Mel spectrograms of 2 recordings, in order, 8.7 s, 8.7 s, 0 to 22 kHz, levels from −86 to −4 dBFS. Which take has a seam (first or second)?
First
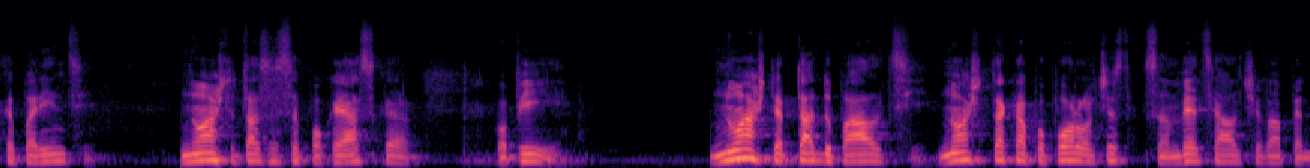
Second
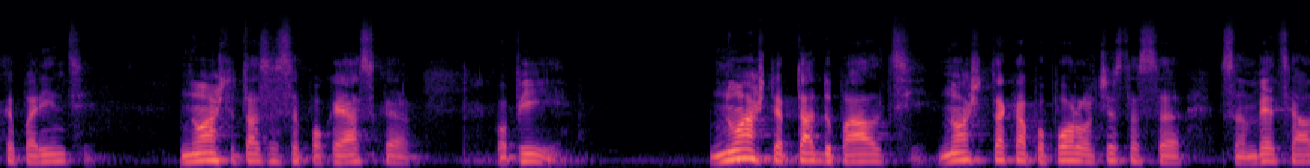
first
